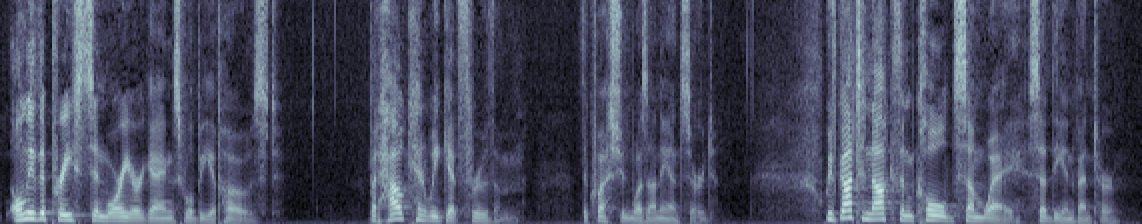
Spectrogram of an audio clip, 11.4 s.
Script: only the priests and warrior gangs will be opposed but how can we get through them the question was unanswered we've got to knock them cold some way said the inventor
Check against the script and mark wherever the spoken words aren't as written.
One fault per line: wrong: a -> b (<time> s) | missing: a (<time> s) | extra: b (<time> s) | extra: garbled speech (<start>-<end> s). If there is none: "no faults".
no faults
